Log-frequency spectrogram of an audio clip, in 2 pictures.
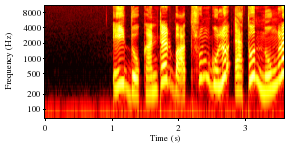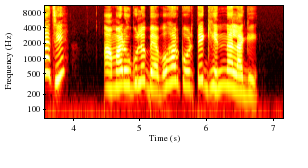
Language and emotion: Bengali, disgusted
